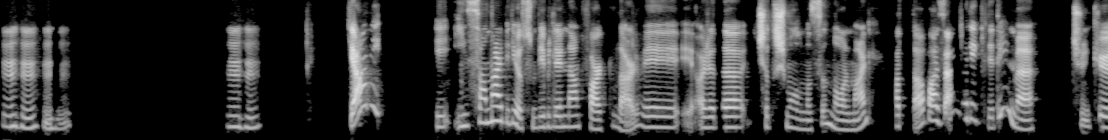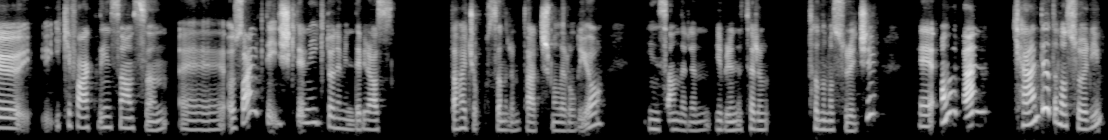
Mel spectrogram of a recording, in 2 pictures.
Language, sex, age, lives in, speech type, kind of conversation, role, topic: Turkish, female, 45-49, United States, conversation, unstructured, none, Romantik bir ilişkide sürekli tartışmak normal mi?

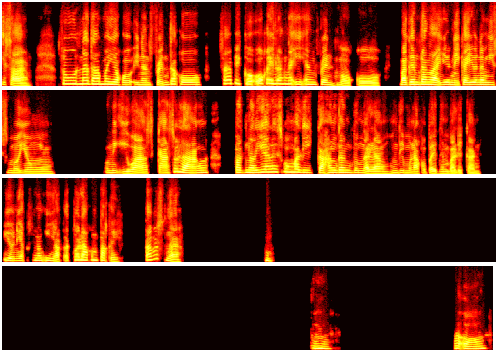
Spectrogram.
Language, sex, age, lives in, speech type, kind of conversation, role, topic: Filipino, male, 30-34, Philippines, conversation, unstructured, none, Paano mo nilulutas ang hindi pagkakaunawaan ninyo ng kaibigan mo?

